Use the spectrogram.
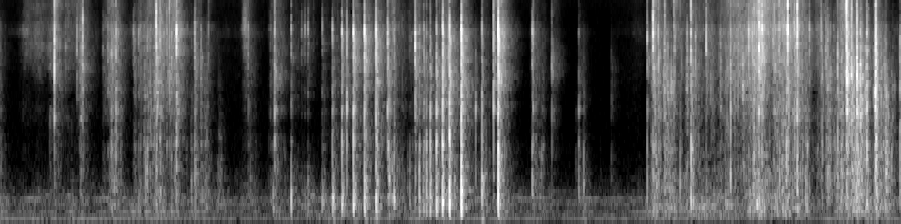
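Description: A paper newspaper lies on a table as a palm sweeps across the newsprint page, then the thin sheets are flipped by hand. Dry, bright crinkling and rustling come in quick bursts, with a denser, sustained crumpling swell near the end.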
